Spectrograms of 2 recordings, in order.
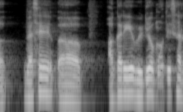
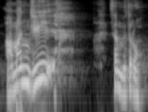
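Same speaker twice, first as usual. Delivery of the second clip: lofty PM speech tone; Modi impression; 6 semitones higher than usual. Modi addressing the comedian in a lofty speech tone. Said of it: "फिर मोदी जी बोले".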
